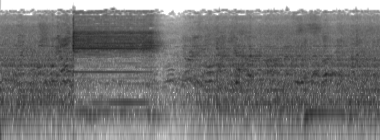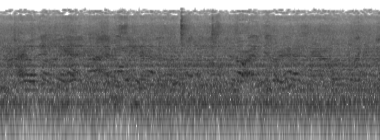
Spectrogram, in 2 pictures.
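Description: A loud metal band plays distorted guitars and pounding drums through a booming sound system.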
